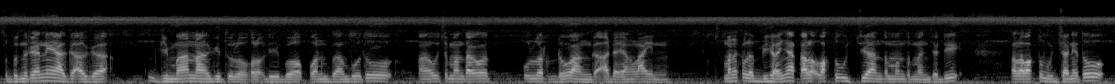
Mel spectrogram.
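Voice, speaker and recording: Man vlogging amid night insect noise. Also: medium pitch. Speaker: host of a camping horror channel. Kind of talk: casual vlog chat to viewers. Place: outdoors at a night campsite under bamboo. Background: crickets and insects.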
